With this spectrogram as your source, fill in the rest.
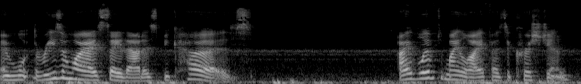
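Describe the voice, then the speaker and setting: With audible room echo, a woman speaks at a moderate pace and fairly high pitch, her pitch swinging very widely between long, frequent pauses. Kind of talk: personal testimony to camera. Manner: halting.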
